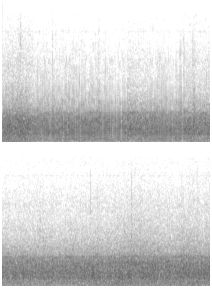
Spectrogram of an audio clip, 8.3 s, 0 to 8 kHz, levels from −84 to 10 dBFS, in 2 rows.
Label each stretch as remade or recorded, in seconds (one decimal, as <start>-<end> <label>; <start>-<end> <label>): 0.0-0.6 recorded; 0.6-2.5 remade; 2.5-2.9 recorded; 2.9-3.7 remade; 3.7-8.3 recorded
